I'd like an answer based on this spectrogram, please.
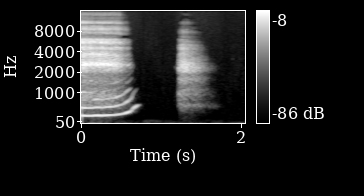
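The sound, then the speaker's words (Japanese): A deep breath drawn in through the nose, a soft, breathy rush lasting about half a second. It follows a short voiced tone and is surrounded by near silence. “そのまま鼻で思い切り深呼吸。吸って”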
